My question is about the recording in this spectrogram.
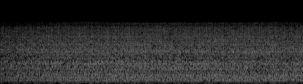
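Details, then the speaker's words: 2009 Chevy Malibu after serpentine belt tensioner replacement and new ACDelco belt, first start: steady even idle with light hiss, no squeal, chirp or rattle; belt squeak fixed. "Alright, no squeaking. Dang, that sounds good too."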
